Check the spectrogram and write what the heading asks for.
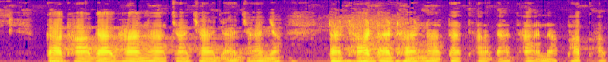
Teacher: on remonte tous les points d'articulation vers le devant de la bouche, et en finissant par les nasales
